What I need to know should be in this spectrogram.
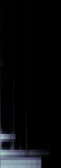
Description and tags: sine thunderbird
This Sound is a Mixture of some Sounds, that i did using only a Sine Wave. I use it as a you-got-mail Sound in Thunderbird.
